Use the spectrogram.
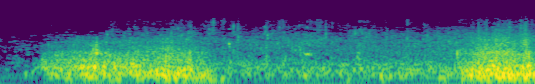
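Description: A small boat moves across water from an island on a voyage of exploration to find fresh water, with a steady churning and splashing rumble that carries on throughout and swells louder near the end. No one speaks.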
